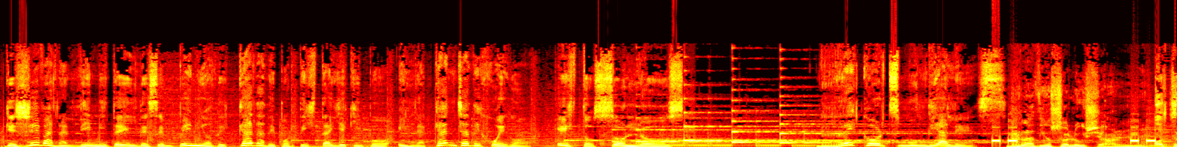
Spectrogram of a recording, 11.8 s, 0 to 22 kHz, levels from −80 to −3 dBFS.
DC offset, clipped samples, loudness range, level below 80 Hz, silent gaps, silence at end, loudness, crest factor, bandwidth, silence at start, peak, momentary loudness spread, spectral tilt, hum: under 0.1%; 0.2%; 4 LU; -28 dBFS; none; 0 s; -12 LUFS; 12 dB; over 20 kHz; 0 s; 0 dBFS; 8 LU; -4 dB/octave; none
